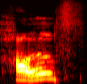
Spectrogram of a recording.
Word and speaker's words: half: We don't say half. Half. It's half. Half. Cut it in half. Half with the same vowel sound as in um garden. Garden. Half. This long a sound.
